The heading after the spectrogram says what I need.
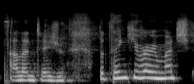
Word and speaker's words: Alentejo: our portuguese speaking colleagues i know i mispronounced alentejo because being here in spain i said tejono so sorry for that alan tashoe but thank you very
